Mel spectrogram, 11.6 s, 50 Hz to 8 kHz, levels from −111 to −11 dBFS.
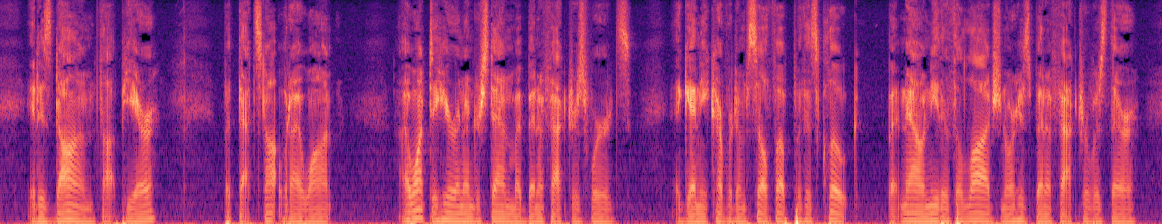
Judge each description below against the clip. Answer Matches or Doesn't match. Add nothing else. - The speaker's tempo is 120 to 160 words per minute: Doesn't match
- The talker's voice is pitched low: Matches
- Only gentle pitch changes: Matches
